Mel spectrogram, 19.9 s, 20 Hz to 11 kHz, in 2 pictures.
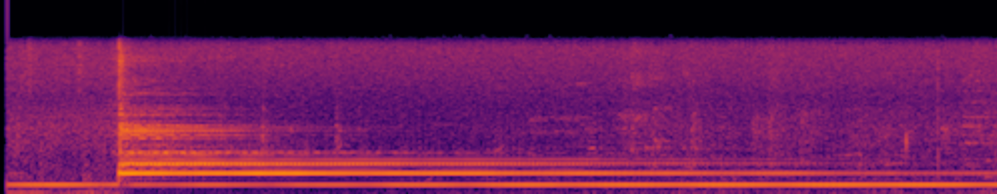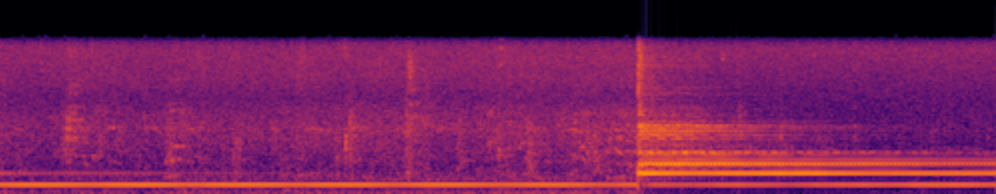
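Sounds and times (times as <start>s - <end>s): deep hum: 0.1s - 19.9s
large temple bell ringing: 0.4s - 19.9s.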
